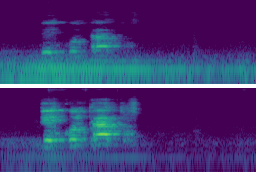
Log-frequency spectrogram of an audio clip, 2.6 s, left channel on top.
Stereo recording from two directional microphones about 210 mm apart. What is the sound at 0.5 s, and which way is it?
Speech, 60° right (ahead or behind).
